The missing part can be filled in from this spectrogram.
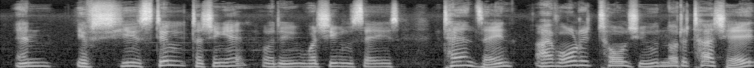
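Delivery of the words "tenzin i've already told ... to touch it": thick, strong, put-on British accent. Imitating an auntie telling tenzin a second time: strong british accent. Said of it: "with a strong British accent".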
